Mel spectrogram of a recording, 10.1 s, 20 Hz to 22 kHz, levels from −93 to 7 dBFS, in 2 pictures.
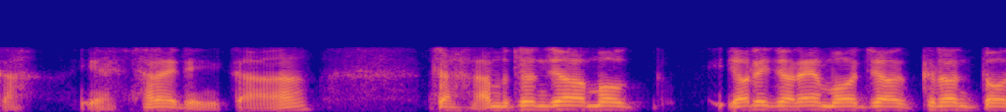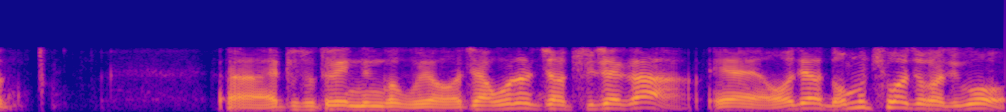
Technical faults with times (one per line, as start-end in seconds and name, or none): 0.00-10.06 G.729 codec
